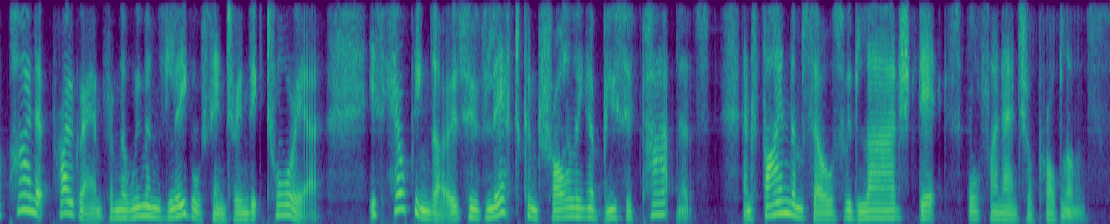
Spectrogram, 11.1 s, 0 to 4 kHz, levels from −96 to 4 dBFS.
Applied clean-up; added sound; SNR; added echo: neural mask model DeepFilterNet 3.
